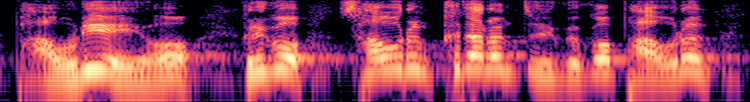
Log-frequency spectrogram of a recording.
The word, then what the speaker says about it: 바울: 사울은 히브리식 발음이고 지금 헬라 사람들 상대하기 때 헬라식 발음이 바울이에요.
